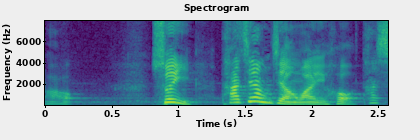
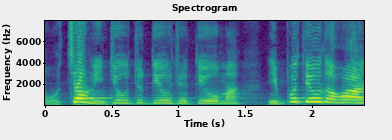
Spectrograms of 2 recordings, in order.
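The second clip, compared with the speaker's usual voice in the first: stern command; 6 semitones higher, 8 dB louder than usual. Retold or imitated. Master demands he throw it.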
